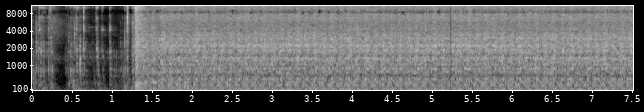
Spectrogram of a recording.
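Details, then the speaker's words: 1988 VW Polo MK2 Breadvan, just-refitted cleaned carburettor: after a click the starter churns steadily about three turns a second without catching; carb emptied during cleaning, fuel not yet pumped up, crank no start. "Carburetor was empty because I cleaned everything out on it, so it's going to take a while."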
